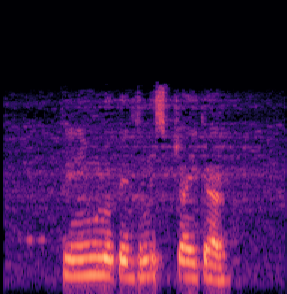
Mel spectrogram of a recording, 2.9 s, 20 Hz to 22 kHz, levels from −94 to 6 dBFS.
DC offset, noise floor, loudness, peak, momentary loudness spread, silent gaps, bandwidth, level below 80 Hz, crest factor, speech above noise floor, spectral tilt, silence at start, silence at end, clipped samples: under 0.1%; -47 dBFS; -17 LUFS; -4 dBFS; 8 LU; none; 7.8 kHz; -60 dBFS; 16 dB; 31 dB; -6 dB/octave; 0.3 s; 0.6 s; under 0.1%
